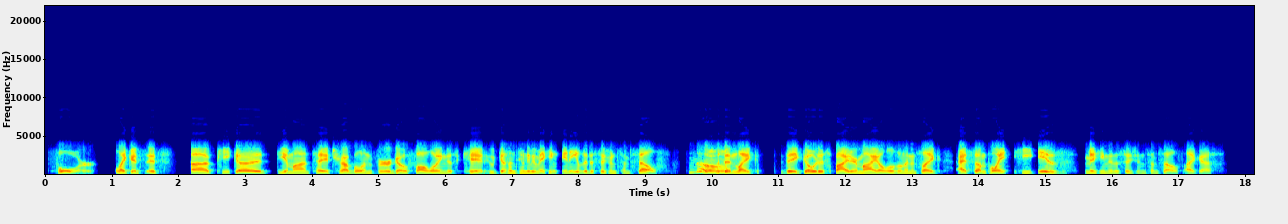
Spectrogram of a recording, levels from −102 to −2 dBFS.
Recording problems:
phone-call audio

